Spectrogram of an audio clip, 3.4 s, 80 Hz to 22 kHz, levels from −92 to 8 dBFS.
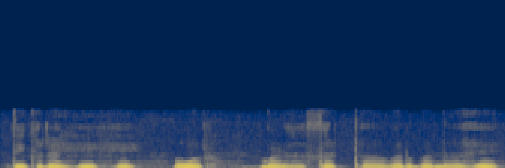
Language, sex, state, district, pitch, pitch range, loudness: Hindi, female, Madhya Pradesh, Bhopal, 225 Hz, 220-235 Hz, -16 LUFS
